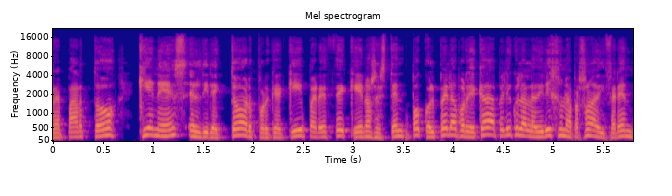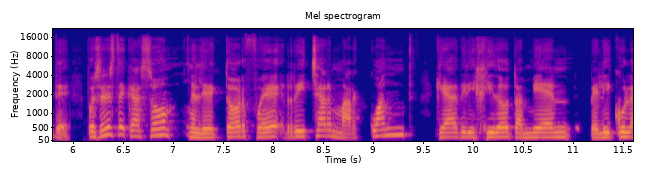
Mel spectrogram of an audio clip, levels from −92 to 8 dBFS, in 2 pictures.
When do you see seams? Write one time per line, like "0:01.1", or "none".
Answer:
0:03.5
